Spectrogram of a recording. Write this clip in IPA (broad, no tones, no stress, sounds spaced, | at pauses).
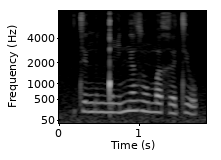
tʲ ɐ ŋ ɨ ŋ͡ǃ i nʲ ɐ̃ z ũ m ɐ x ɘ tʲ u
